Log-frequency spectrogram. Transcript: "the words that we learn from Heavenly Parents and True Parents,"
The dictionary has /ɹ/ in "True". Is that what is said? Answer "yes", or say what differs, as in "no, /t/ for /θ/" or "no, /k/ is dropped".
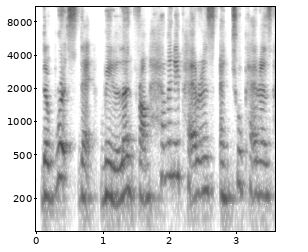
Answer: no, /ɹ/ is dropped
